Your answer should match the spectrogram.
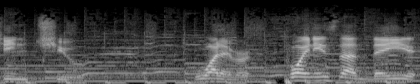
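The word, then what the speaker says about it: Xingqiu: Yeah, especially if you're planning on leveling Shinkyu. Well, I think his name is pronounced Shinchu.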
